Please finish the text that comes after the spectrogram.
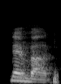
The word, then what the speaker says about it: Nembhard: Yeah, and then if you get that, is it Andrew Nembhard, or how do you pronounce that name? Nembhard, yeah, Nembhard.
